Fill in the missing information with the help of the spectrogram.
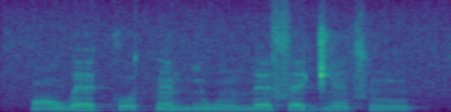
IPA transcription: ɔ̃˦ w ɛ˧ k o˦ t ɛ̃˦˨ b ĩ˧ w ũ˨ n ɛ˨˦ s ɛ˧ d͡ʒ ɛ̃˨ s ũ˨

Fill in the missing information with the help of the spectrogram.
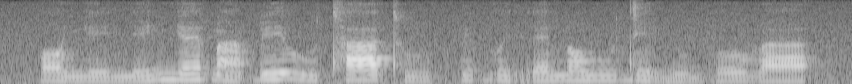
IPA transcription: ɔ˨ ɲ eː˨ n e˨˦ ɲ ɛ˦ ɓ ã˨ ɓ e˦ β u˨˦ tʰ aː˦ tʰ uː˨ k͡p ɪ˦ ɡʷ i˦˨ r ɛ˦ n ɔ˦ w u˦ d e˦˨ n ũ˨ b oː˦ β a˦

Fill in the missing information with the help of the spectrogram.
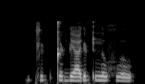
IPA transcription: kʲ ɨ ʈ t̪ ə ɖ ɾʲ a ɾʲ ə ʈ n̪ ə xʷ ə u̯

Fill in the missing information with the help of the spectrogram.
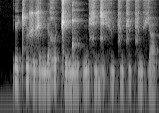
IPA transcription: ɾ e cʰ ʉ ʐ ɵ ʐ ɐ ŋ e ʁ ʉ ǁ e ŋ͡ǃ ʉ | ŋ ʉ ɕ ɨ d͡ʑ ɨ ç ʉ t͡ɕ u t͡ɕ o t͡ɕ u ç a

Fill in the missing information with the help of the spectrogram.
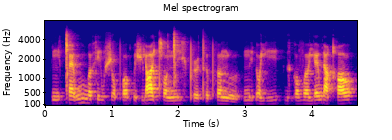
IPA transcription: ɲ ʌ ǀ æ w u w ʌ x ɾ i w ʃ ɔ pʼ ɔ k͡p ɪ ʃ j ɑ ɐ̯ cʰ ɔ ŋ͡ǀ i x pʼ ə˞ tʼ ə pʰ ʌ ŋ ʊ | m i ɗ ɔ j i | ɡ ə ɡ ɔ v ʌ j ɛ w ɾ æ qʰ ɔ

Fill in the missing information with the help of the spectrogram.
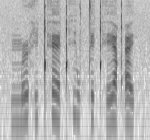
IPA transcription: mː ə˞˩˧˩ h i˧˩ ǃʰ ɛː˧˩ ǃʰ i˧˩ w tː e˧˩ ǃʰ eː˩˧˩ qʼ e˧˩

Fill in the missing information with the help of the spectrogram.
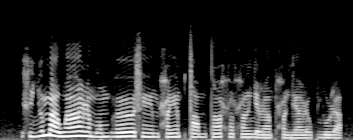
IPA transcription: x e ʎ œ m aː w ãː ɭ ã m lˠ ũ m ɦ œː s ẽː m ħ ẽː p tˤ œː m tˤ ũ ħ ũ ħ œ̃ ʎ a ɭ ã p ħ œ̃ ɡʲ ã ɭ ɤː p ʎ u ɭ a

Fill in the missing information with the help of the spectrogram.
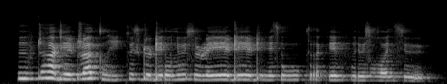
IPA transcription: ɨ v ɖʱ a ɡ eː ɖ ɭ a tʷ iː k ʉ z ɖ ɵ ɖ e ɾ o l ʉ s ʉ ɭ eː ɖ eː ɖʱ e z ɾ uː k r ɐ k e v f ɨ ɾ ʉ z ʁʷ e l s ʉ

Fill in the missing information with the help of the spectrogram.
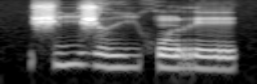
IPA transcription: ʃ i ʒ ə ɣ i f õ r e

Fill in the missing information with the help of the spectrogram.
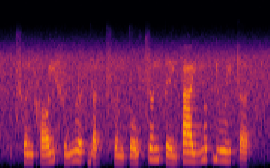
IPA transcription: t͡sʰ ɵ˨ n h ɔː˨˥ j f ɪ˨˥ ŋ l ɵ˧ t̚ j ɐ˨ t̚ t͡sʰ ɵ˨ n t̪ o˨˥ w t͡s ɵ˥ n t̪ e˨ j p aː˧ j n̪ ʊ˥ k̚ j uː˧ j t̪ ɐ˨ t̚

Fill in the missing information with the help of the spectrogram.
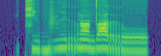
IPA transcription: t͡ɕ i˨˩ b v i˥ r õ˥ dˤ ɑ˥ r o˨˩

